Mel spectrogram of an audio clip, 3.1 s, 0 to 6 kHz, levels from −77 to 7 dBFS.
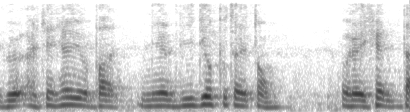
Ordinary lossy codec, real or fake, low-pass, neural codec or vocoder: none; fake; 5.4 kHz; codec, 16 kHz, 2 kbps, FunCodec, trained on Chinese and English, 25 frames a second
